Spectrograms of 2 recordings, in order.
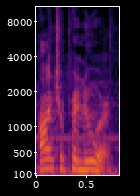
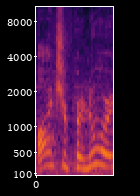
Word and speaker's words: entrepreneur: So entrepreneur is pronounced with a CH.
